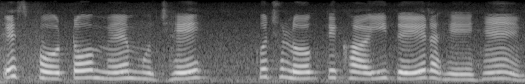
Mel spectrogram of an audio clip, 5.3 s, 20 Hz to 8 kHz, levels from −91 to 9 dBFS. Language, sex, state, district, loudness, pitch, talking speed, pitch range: Hindi, female, Madhya Pradesh, Katni, -15 LUFS, 230 Hz, 115 wpm, 215-250 Hz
